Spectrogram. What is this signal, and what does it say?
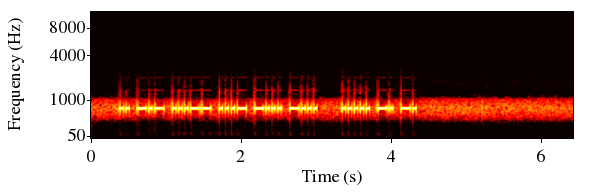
Morse code, heard as a keyed tone, about 30 wpm, 720 Hz. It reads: IK3VBB 5NN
